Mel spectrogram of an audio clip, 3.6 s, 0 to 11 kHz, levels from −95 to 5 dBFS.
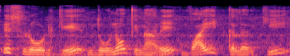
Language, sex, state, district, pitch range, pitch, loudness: Hindi, male, Madhya Pradesh, Dhar, 115-130 Hz, 120 Hz, -18 LUFS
